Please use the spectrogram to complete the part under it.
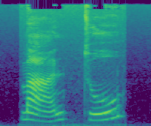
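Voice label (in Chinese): "满足", Chinese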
